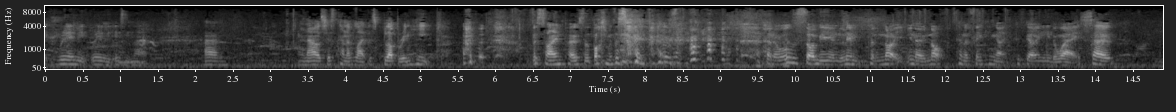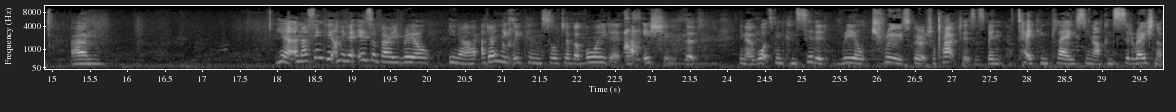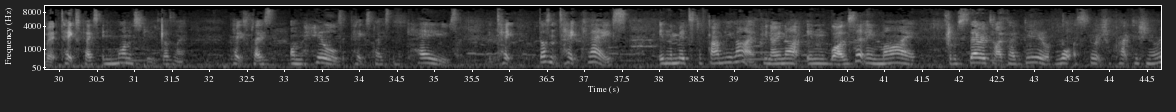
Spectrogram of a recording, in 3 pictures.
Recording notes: Listen for some lovely singing throughout! Talk given at the Buddhafield Festival in 2006.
